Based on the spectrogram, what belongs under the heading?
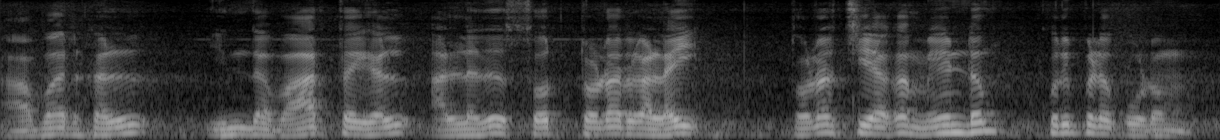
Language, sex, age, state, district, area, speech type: Tamil, male, 60+, Tamil Nadu, Perambalur, urban, read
